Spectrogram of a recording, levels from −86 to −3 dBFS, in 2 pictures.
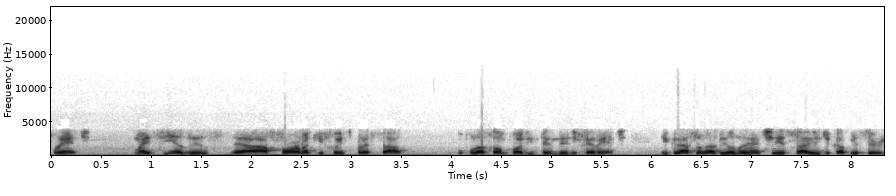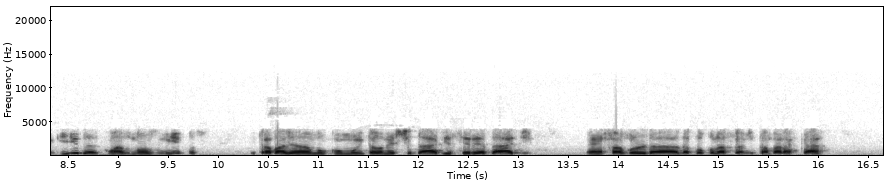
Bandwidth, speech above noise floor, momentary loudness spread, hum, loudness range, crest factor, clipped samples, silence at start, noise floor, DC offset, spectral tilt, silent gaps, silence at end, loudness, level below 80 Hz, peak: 4.1 kHz; 41 dB; 8 LU; none; 3 LU; 14 dB; under 0.1%; 0 s; -55 dBFS; under 0.1%; -7.5 dB/octave; none; 0.6 s; -15 LUFS; -44 dBFS; 0 dBFS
